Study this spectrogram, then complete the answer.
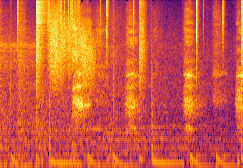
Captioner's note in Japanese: ジョニーの荒い息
